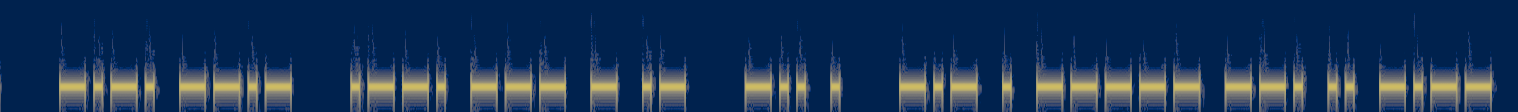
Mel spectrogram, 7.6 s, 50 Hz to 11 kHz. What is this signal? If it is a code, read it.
Morse code, heard as a keyed tone, about 27 wpm, 700 Hz. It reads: CQ POTA DE KE0GIY
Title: Speed-Racing Common QSO Phrases Encore - 28wpm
